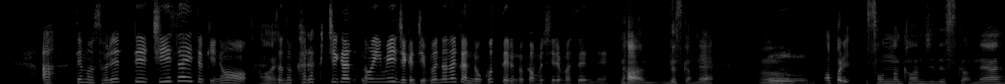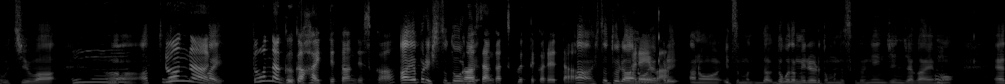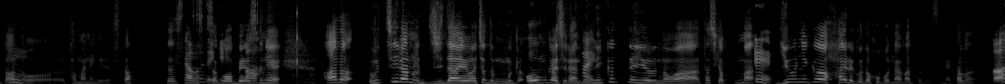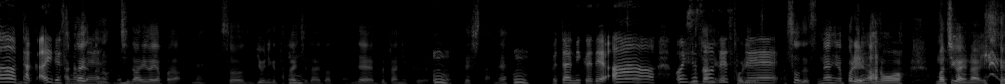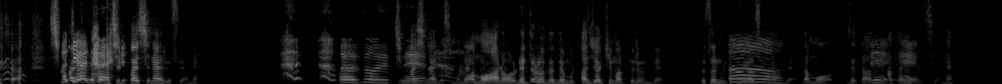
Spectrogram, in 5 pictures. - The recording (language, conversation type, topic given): Japanese, podcast, 子どもの頃、いちばん印象に残っている食べ物の思い出は何ですか？
- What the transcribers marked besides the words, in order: laugh; unintelligible speech; chuckle; laugh; other noise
